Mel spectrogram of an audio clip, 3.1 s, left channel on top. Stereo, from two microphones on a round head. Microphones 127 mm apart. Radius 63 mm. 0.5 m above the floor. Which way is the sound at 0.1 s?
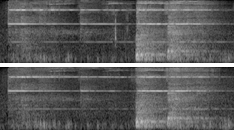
20° left (ahead or behind).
